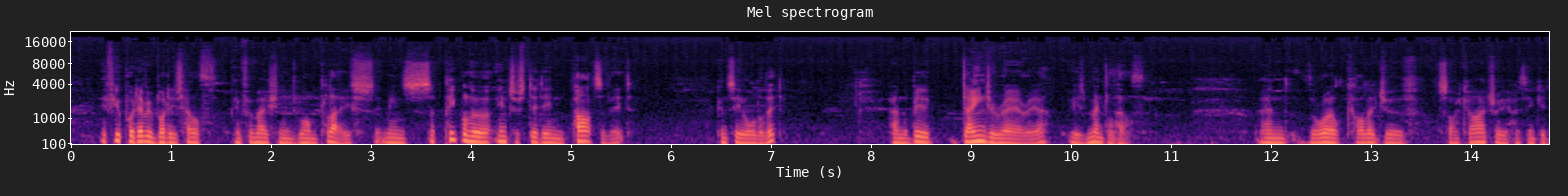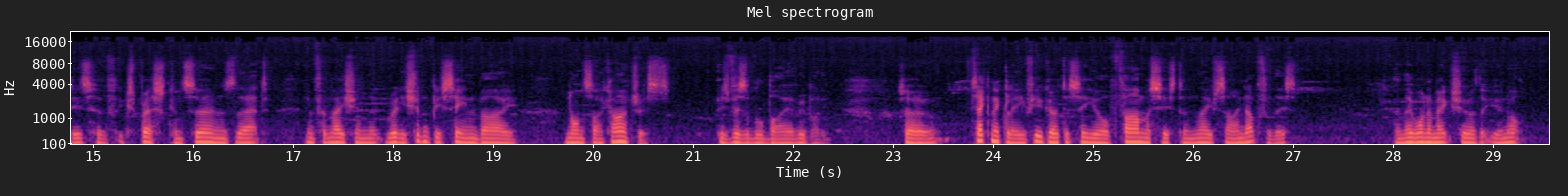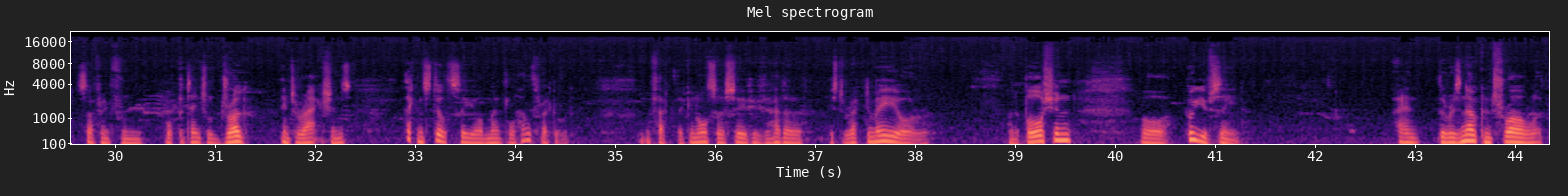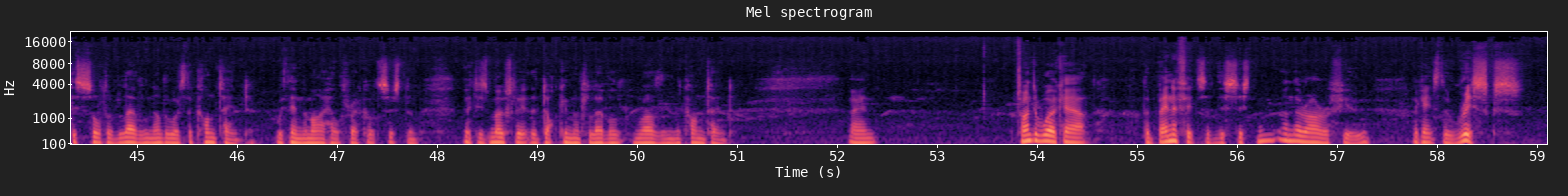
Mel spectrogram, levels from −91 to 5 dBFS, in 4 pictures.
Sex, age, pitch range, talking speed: male, 50-69, 115-135 Hz, 165 wpm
